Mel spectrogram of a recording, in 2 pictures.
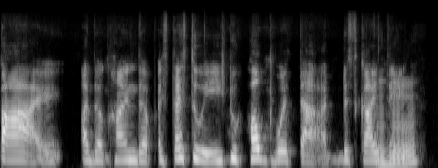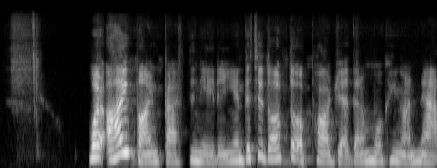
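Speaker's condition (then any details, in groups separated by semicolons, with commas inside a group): Deafness, 99% hearing loss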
